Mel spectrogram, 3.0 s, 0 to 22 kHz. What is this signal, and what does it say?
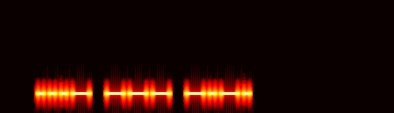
Morse code, heard as a keyed tone, about 28 wpm, 700 Hz. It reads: VOC
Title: USA Call Sign Postfixes - 3 Letters 28wpm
